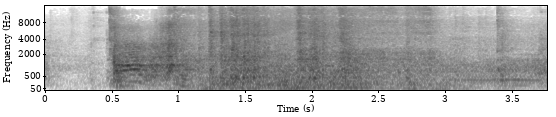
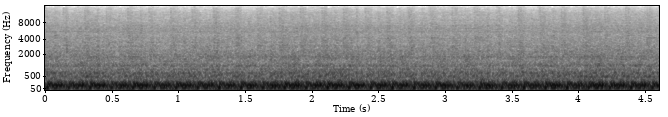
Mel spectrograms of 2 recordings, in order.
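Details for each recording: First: 1962 Ford Thunderbird Landau, sat several years: uneven cranking with ragged half-catches, never settling to idle, starter not staying engaged; suspected failed mechanical fuel pump not delivering fuel to carburetor, no start. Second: 1962 Ford Thunderbird Landau V8 just after replacing the fuel pump: a smooth, even idle with a steady low rumble and no misses or knocks; a normal idle.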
